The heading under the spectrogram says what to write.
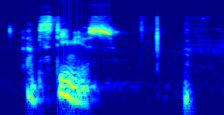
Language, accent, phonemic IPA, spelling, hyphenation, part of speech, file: English, Southern England, /æbˈstiː.mɪ.əs/, abstemious, abs‧te‧mi‧ous, adjective, LL-Q1860 (eng)-abstemious.wav
- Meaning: 1. Refraining from freely consuming food or strong drink; sparing in diet; abstinent, temperate 2. Sparing in the indulgence of the appetite or passions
